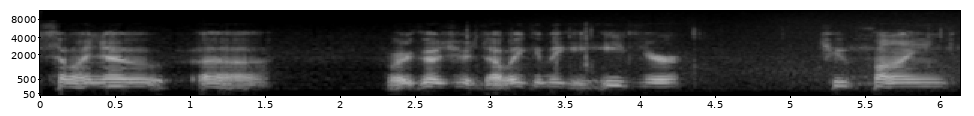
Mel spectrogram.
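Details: Speech impairment in an adult man caused by viral meningitis with a very high fever at about six weeks old, which also affected his walking, eyesight and hearing.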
